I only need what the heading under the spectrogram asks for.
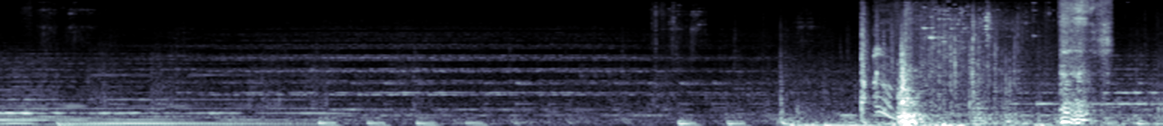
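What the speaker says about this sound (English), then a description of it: "No one heard that glass break." Glass shattering in Hitman World of Assassination, a loud crash with tinkling fragments near the end, preceded by quieter game music and a few thuds.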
